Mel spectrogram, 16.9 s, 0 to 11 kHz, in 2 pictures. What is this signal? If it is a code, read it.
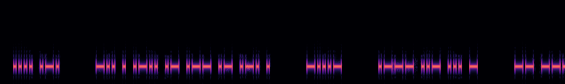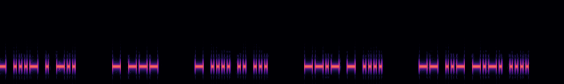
Morse code, heard as a keyed tone, about 30 wpm, 700 Hz. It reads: HR DELAWARE <BT> JUST MOVED TO THIS QTH MUCH
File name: UK MASTER QSOs TRAINING / 30WPM / UK MASTER QSOs 0035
